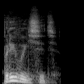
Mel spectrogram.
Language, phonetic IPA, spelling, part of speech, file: Russian, [prʲɪˈvɨsʲɪtʲ], превысить, verb, Ru-превысить.ogg
- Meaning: to exceed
